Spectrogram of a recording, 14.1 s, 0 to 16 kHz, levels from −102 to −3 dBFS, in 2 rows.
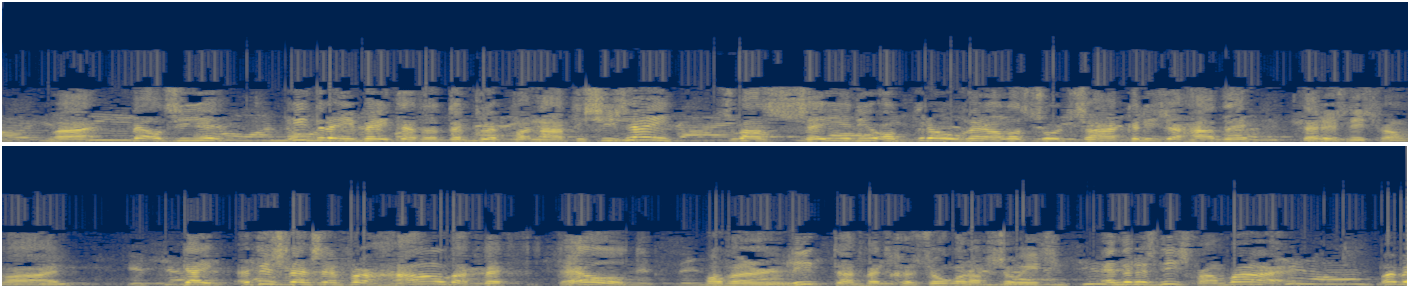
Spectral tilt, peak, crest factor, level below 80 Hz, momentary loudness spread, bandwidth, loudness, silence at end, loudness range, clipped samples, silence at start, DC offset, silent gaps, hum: -4 dB/octave; -6 dBFS; 18 dB; -54 dBFS; 6 LU; 11 kHz; -24 LUFS; 0 s; 2 LU; under 0.1%; 0 s; under 0.1%; none; none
